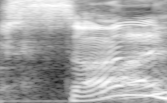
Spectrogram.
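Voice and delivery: "son" tossed off high and cocky; high mock "son". Brother ending his joke on a cocky high "son". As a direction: land "son" like a cocky punchline.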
